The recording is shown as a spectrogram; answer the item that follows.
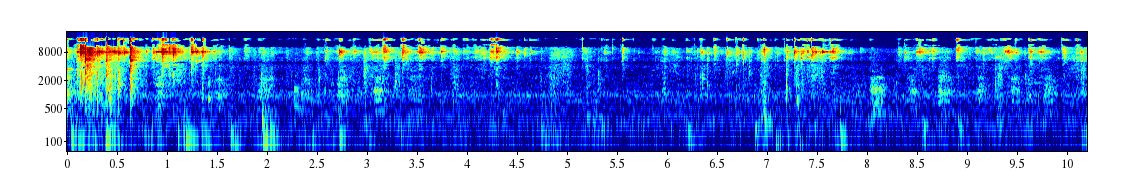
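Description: Two Dogo Argentinos moving about on a door mat and carpet: scattered small clicks of claws and collar tags, with a short human laugh at the start.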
